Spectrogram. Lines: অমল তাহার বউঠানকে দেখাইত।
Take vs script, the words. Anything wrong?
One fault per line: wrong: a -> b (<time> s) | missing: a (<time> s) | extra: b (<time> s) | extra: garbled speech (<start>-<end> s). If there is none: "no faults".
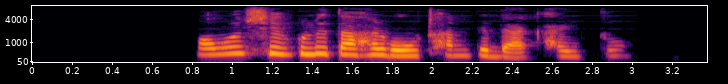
extra: সেগুলি (1.1 s)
